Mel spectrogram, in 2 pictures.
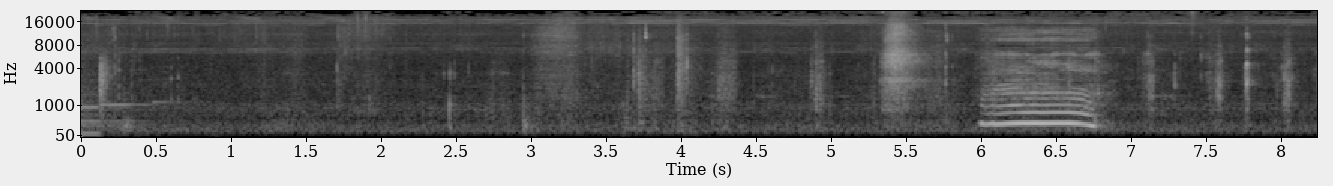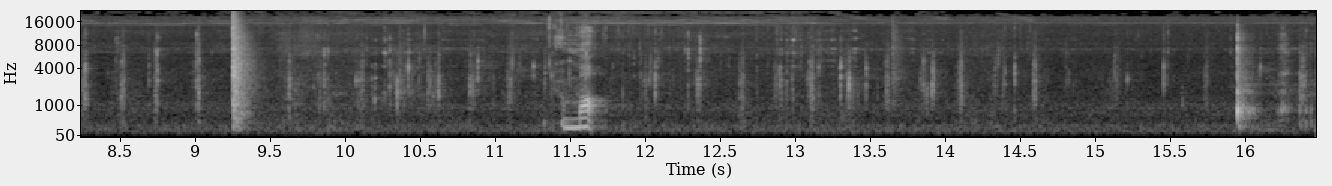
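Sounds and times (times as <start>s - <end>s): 
chewing a chocolate old-fashioned donut: 3.7s - 5.0s, 6.9s - 16.4s
speech: 11.5s - 11.8s.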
